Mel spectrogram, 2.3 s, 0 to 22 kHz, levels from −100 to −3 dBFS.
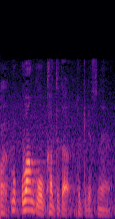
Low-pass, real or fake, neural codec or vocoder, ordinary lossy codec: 7.2 kHz; real; none; none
